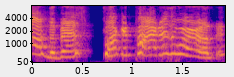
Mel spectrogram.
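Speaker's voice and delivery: very high, loud delivery. Imagining a comic actor playing a pirate captain: Eddie Murphy as Jack Sparrow. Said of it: "Can you imagine Eddie Murphy, Eddie Murphy as Jack Sparrow?".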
